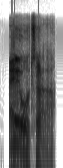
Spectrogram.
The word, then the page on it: aorta: British English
